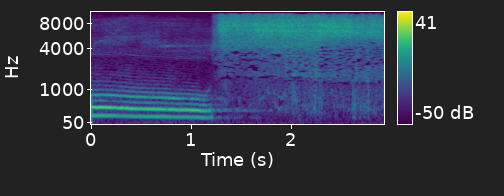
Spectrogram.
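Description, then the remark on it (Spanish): A sustained, loud, breathy hiss like a viper's, running steadily for nearly two seconds right after a brief, steady tonal wail cuts off. “¡Zorro y víbora!”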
